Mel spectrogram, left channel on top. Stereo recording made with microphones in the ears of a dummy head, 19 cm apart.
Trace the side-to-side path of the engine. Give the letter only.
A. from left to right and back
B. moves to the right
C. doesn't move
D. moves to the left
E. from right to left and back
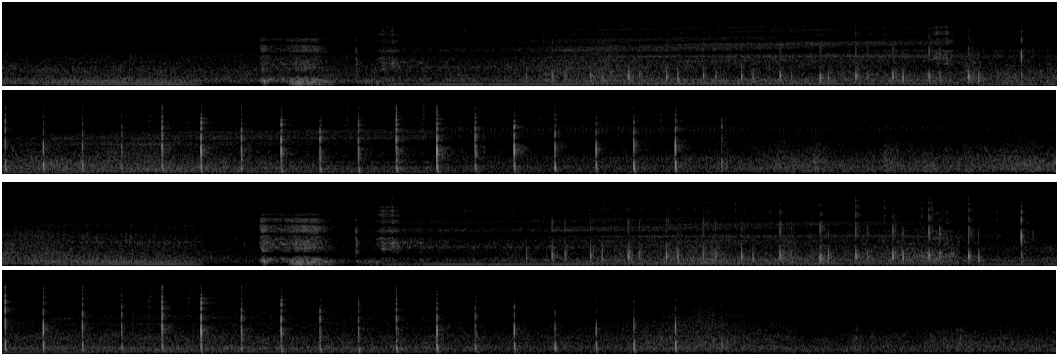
D.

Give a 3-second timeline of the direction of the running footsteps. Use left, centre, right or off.
off, right, right, right, centre, left, off.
